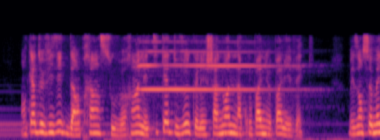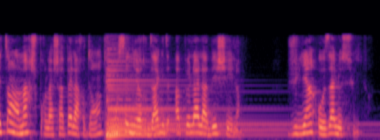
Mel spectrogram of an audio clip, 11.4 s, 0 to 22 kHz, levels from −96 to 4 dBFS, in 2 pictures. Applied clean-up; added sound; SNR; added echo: none; Bowed string instrument + Strum; 7 dB; none.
